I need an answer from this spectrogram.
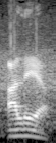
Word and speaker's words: Haller: Unser Stürmer wird nicht Haller ausgesprochen, sondern Aller.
